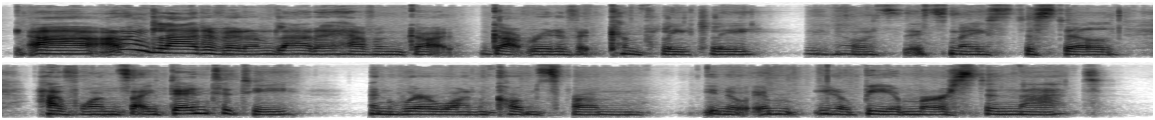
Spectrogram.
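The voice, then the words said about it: Slight Irish accent. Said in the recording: “I'm Irish ... I still have a slight Irish accent.”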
